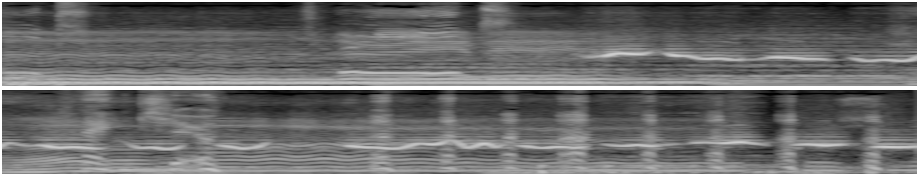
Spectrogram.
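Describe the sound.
A bright, tuneful whistle carries a melody over a backing of music, the pure high tone sliding and trilling between notes, loud and close, with a brief spoken phrase near the start.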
